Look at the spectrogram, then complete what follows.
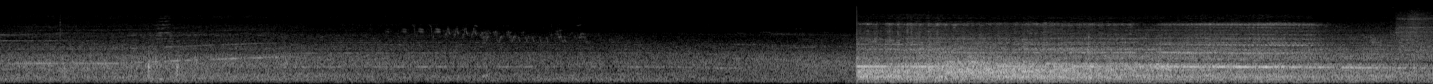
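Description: Alstom tram's electric traction motors whining as it pulls away from a stop, the whine rising in pitch and then fading. After an abrupt cut, a tram runs past much louder, with a slowly falling motor tone and a steady high whine from the wheels on the rails.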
